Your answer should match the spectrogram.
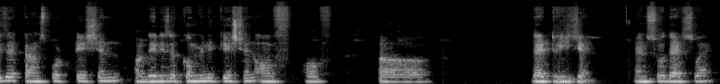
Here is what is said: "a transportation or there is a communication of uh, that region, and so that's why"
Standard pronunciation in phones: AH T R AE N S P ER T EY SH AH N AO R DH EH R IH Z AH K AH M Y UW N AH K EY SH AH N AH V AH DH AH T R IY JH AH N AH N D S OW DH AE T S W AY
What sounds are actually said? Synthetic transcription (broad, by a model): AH T R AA N S P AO T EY SH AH N AO R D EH R IH Z AH K AH M Y UW N AH K EY SH AH N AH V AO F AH T R IY JH AH N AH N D S OW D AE T S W AY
